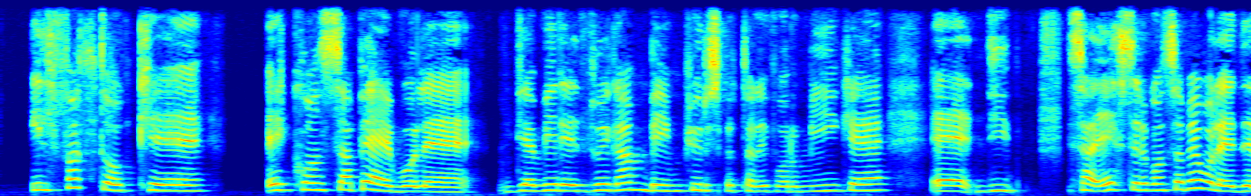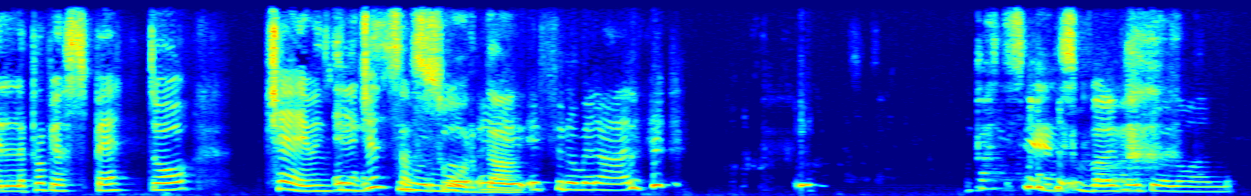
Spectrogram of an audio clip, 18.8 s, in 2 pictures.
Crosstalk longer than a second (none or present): present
